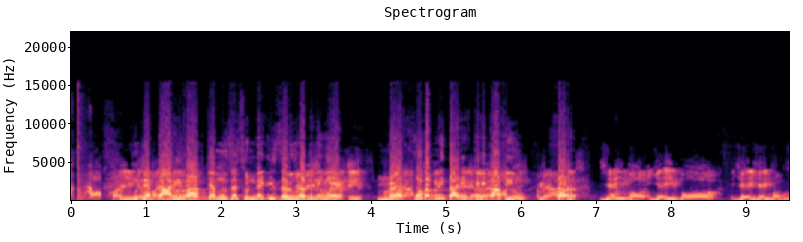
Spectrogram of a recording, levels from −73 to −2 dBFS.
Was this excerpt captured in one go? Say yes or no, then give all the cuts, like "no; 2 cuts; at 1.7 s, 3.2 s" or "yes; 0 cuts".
no; 1 cut; at 6.9 s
